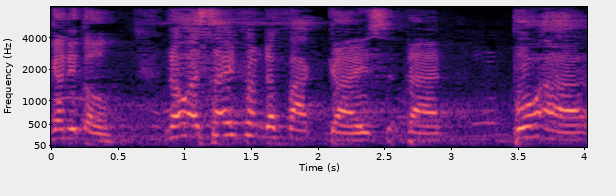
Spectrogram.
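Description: Over noticeable background noise, a man with a Philippine accent talks at a fairly slow pace with lively intonation. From Visayas. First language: Cebuano (speaking Tagalog). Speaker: online writer. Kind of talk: rally speech. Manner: code-switching English and Tagalog.

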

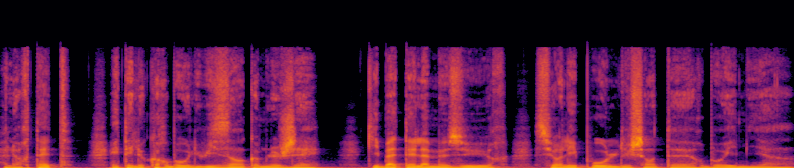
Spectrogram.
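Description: A man talks at a very slow pace in a very deep, low voice that is somewhat breathy. His intonation is flat and monotone, and his loudness stays very even. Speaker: audiobook narrator. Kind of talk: dramatic literary narration of a Gothic tale, storm and omens. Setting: home studio with microphone. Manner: tense, ominous build-up as the storm and ravens gather; measured, expressive storyteller pacing.

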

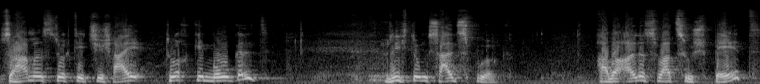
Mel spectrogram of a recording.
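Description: At a very slow pace with long, frequent pauses, a man speaks at high pitch with ordinary pitch variation and very even loudness. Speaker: war veteran. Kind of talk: public talk recounting wartime memories.

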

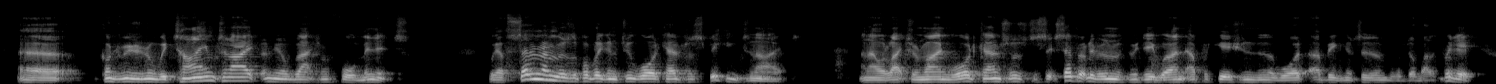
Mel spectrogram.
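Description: A man talks very fast against a quiet background. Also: ordinary pitch variation. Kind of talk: formal meeting chairing. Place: hall. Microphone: podium.

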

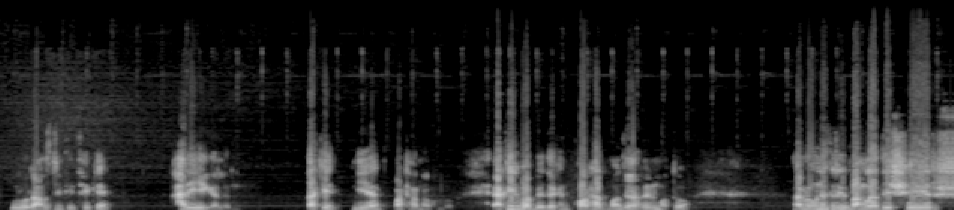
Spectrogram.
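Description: A man's high voice swings very widely in pitch and shows big swings in loudness. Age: 50s. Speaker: political analyst. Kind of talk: political commentary monologue. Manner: halting, with frequent pauses.

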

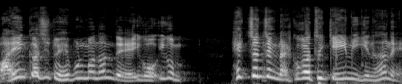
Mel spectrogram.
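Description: With an extremely high pitch and a bright, sharp tone, a man speaks in very wide pitch swings. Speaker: sports betting tipster streamer. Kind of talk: casual betting-tips livestream.

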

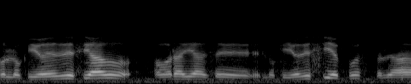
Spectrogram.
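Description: Here a man speaks in a medium pitch. His intonation is monotone and flat. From Honduras. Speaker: caller. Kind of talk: phone-in question. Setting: phone call.

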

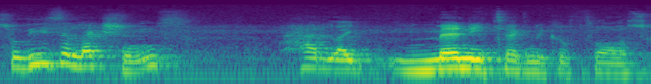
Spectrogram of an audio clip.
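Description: A man talks at a fairly quick pace against light background noise. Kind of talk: academic presentation. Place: meeting room. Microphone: camera far.

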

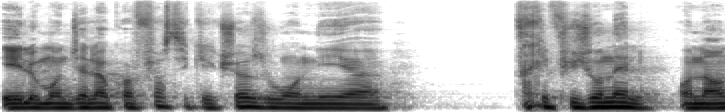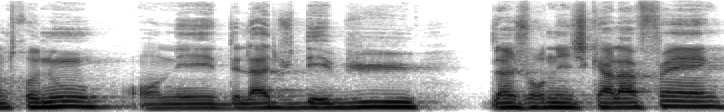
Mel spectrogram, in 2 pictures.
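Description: At a moderate pace, a man speaks in a fairly low, dark, mellow voice with monotone, flat intonation. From southern France. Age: 30s. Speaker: hair clipper brand marketing employee; guest. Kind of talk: casual interview. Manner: hesitant, many fillers. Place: studio. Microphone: studio mic.

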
